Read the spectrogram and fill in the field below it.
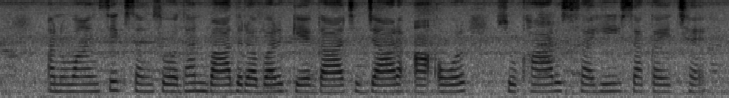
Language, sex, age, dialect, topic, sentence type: Maithili, female, 18-24, Bajjika, agriculture, statement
